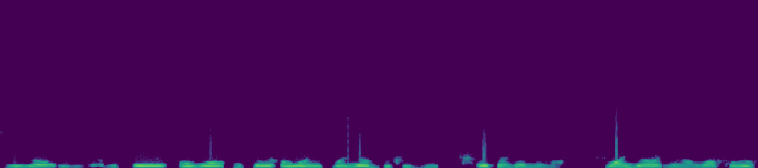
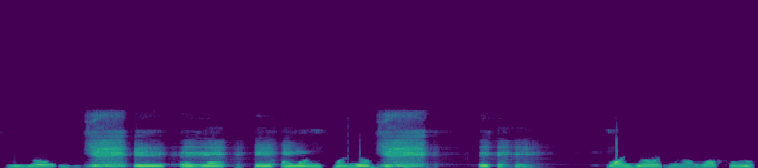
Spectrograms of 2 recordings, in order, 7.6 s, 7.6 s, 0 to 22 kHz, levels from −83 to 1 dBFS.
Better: first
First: none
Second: noise reduction (neural mask model RNNoise)

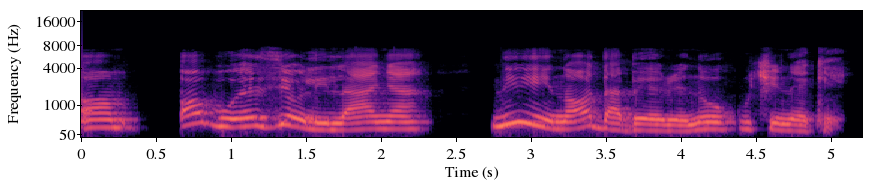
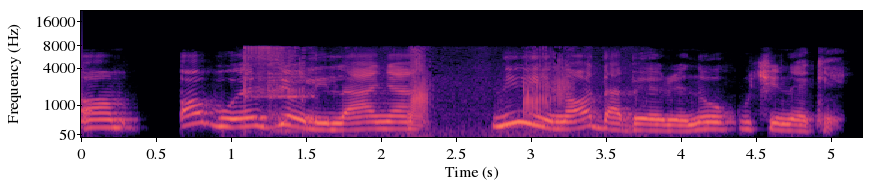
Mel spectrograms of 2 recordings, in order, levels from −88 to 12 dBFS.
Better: first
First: none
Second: background sound (Fart + Fart); 10 dB below the speech

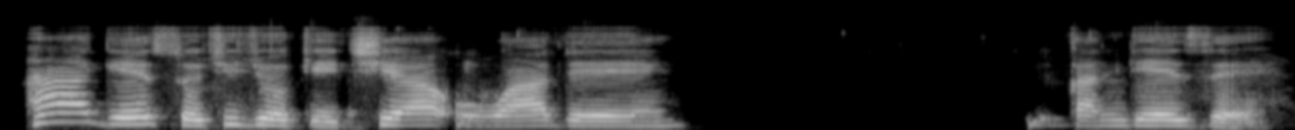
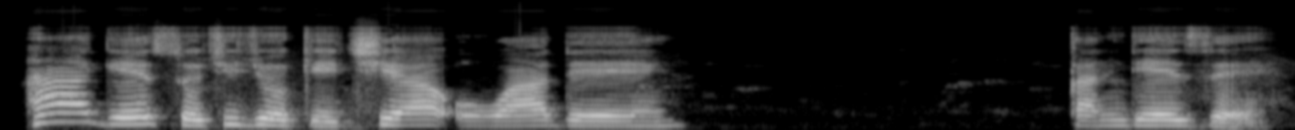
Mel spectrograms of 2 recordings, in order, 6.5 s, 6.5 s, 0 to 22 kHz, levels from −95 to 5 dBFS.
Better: second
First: noise reduction (neural mask model Resemble Enhance denoiser)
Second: none

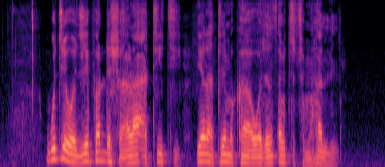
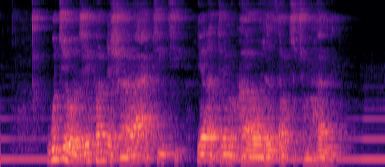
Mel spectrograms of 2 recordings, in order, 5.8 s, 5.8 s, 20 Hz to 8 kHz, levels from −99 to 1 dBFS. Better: first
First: none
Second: background sound (Wind instrument, woodwind instrument); 16 dB below the speech // room echo; dies away in 0.7 s

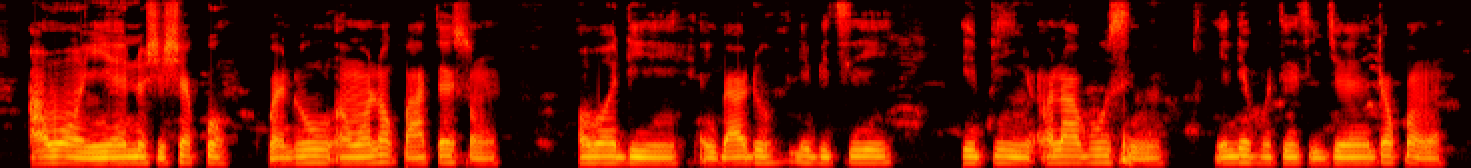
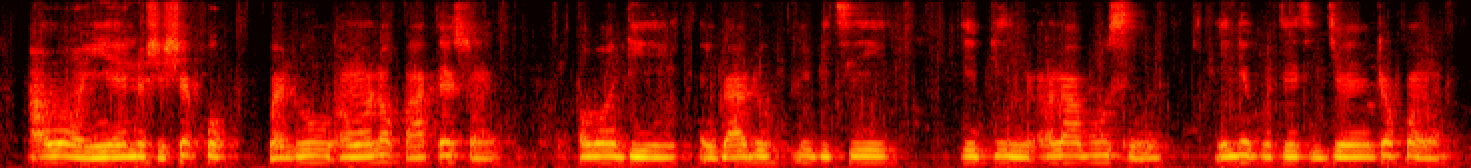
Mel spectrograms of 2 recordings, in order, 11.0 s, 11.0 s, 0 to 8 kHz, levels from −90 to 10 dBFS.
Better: first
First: none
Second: noise reduction (neural separator model SepFormer DNS4)

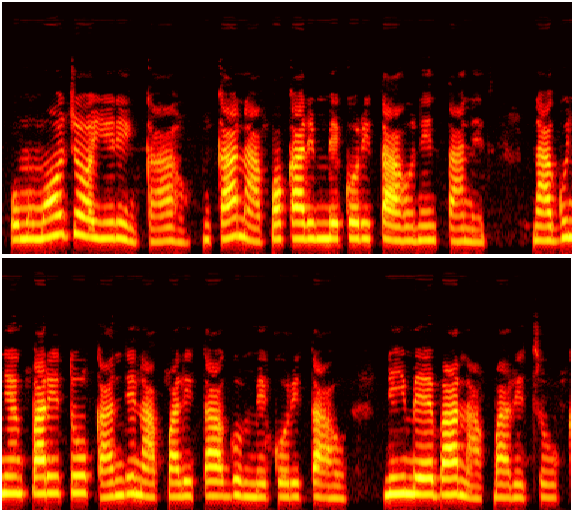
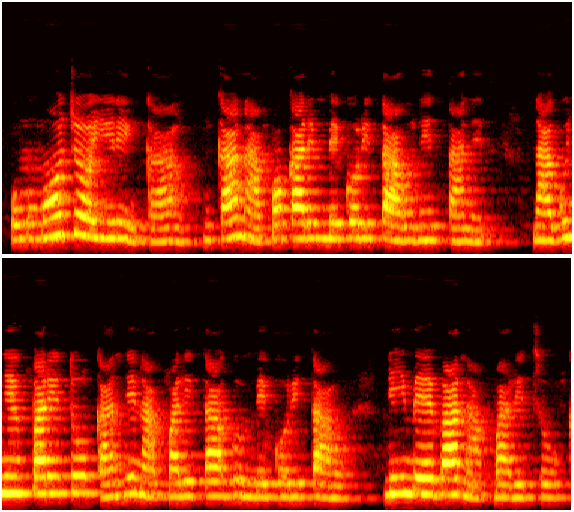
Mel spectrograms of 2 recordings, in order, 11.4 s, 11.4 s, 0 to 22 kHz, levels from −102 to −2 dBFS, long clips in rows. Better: first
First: none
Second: room echo; dies away in 0.4 s

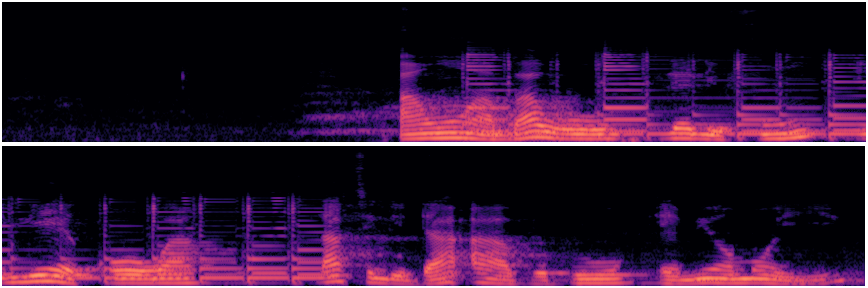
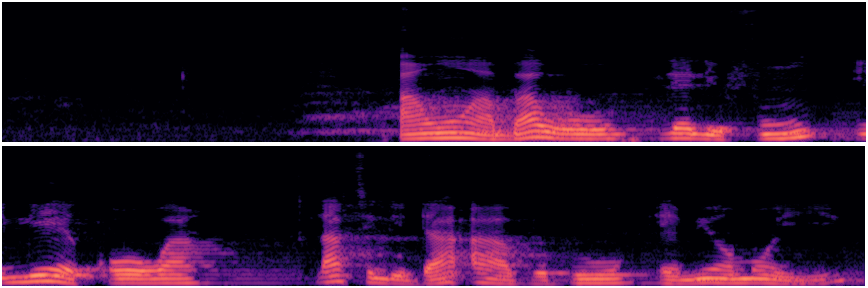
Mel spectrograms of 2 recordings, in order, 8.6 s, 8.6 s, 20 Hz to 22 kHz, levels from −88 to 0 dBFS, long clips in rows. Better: second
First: background sound (Electric guitar); 7 dB below the speech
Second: none

